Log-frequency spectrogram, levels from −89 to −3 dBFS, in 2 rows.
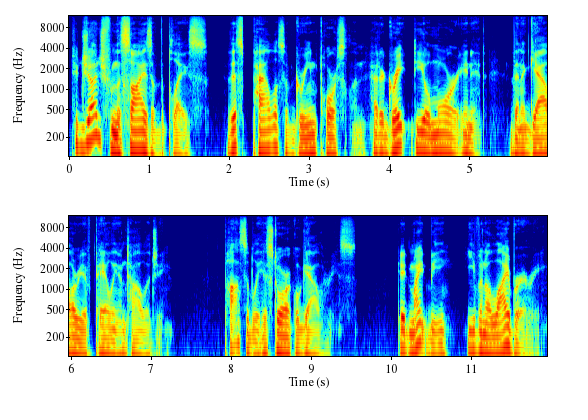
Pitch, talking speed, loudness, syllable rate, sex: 100 Hz, 170 wpm, -21 LUFS, 5.7 syllables/s, male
